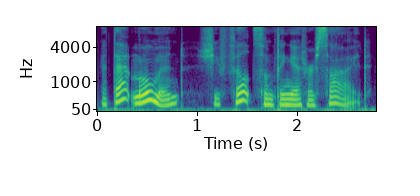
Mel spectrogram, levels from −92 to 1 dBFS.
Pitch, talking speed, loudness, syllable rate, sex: 190 Hz, 195 wpm, -17 LUFS, 4.7 syllables/s, female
